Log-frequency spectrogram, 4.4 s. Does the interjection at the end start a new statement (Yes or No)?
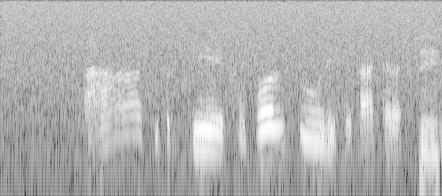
No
